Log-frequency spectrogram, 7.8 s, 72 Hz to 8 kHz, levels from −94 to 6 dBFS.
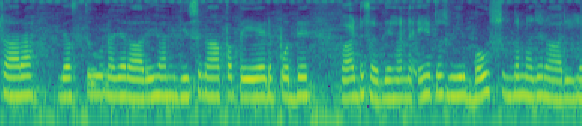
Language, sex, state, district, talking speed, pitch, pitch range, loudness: Punjabi, male, Punjab, Fazilka, 170 wpm, 220 Hz, 210-230 Hz, -13 LUFS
